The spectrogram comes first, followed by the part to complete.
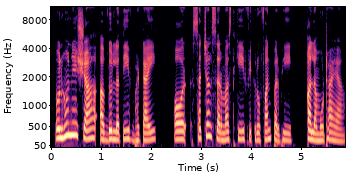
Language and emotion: Urdu, neutral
